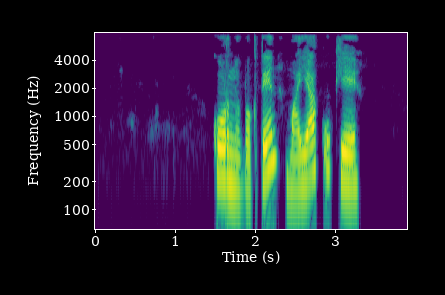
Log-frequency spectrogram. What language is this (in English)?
Mari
